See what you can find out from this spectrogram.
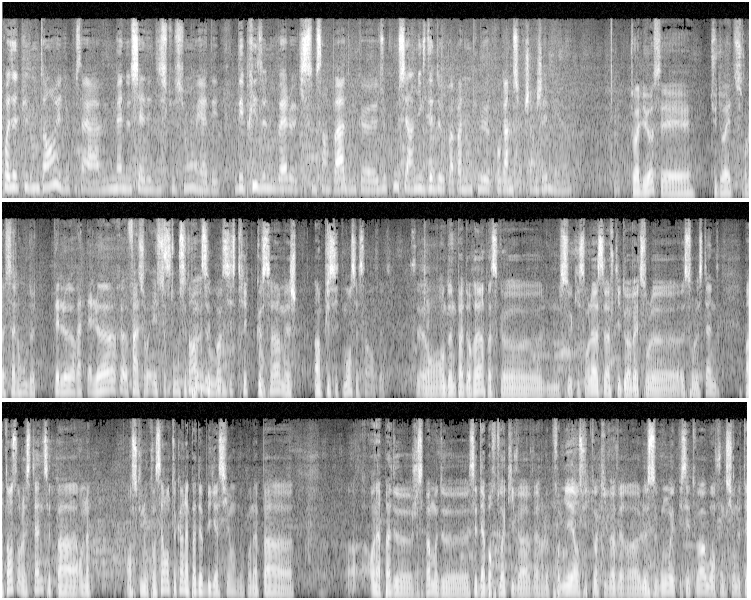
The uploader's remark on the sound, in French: Nous enregistrons directement du salon Learning Technologies France de Paris. Même si les conditions d’enregistrement sont inédites.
